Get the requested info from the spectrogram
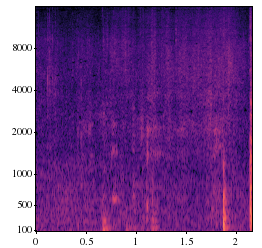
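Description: Wet slaps and squelches of gloved hands working masala marinade into a whole raw lamb carcass on a foil tray: a few short slaps, the loudest near the end.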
